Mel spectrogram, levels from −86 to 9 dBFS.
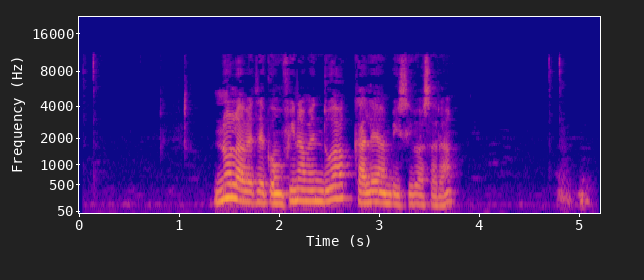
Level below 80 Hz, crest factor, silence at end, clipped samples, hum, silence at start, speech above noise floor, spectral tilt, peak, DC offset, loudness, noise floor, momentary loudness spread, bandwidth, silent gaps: -60 dBFS; 18 dB; 0.1 s; under 0.1%; none; 1.35 s; 41 dB; -6 dB/octave; -4 dBFS; under 0.1%; -20 LUFS; -60 dBFS; 17 LU; 11.5 kHz; none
